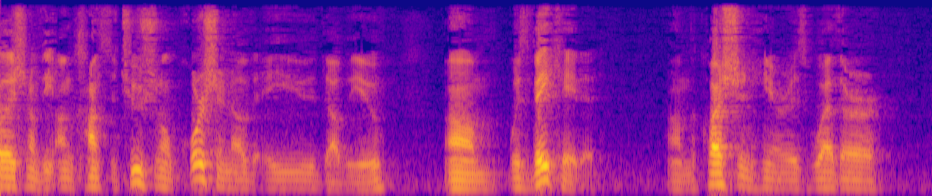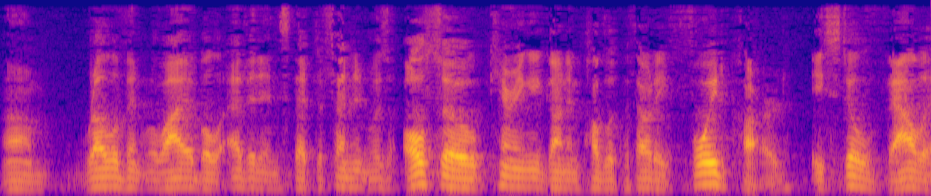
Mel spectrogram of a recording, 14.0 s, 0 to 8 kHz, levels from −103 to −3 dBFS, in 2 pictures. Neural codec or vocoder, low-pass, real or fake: none; 7.2 kHz; real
